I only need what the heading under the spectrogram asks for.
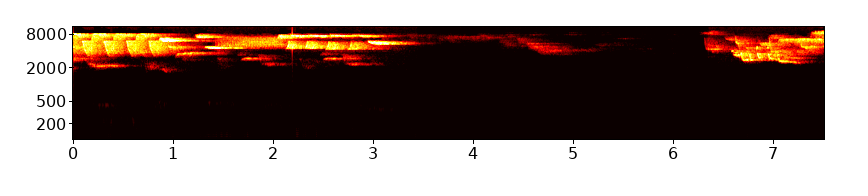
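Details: Early morning birdsong in spring bluebell woods in the south of England, dappled sunlight: several high trilling and twittering phrases overlap for three seconds, a near-silent gap follows, then a bright burst of chirps returns near the end.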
